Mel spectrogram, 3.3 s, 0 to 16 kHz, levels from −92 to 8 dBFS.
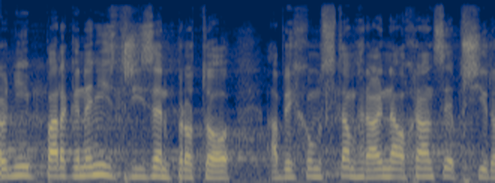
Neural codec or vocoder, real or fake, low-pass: none; real; 14.4 kHz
